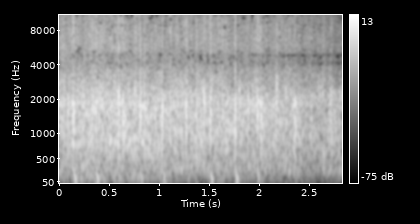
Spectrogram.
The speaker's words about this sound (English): Clap like it's not you. No one will know.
